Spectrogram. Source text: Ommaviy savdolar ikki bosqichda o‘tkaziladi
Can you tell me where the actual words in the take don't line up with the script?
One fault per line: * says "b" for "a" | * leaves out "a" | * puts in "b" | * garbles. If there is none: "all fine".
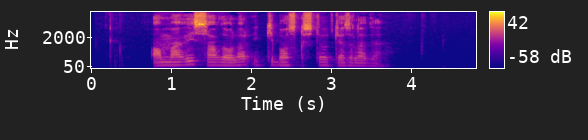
all fine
